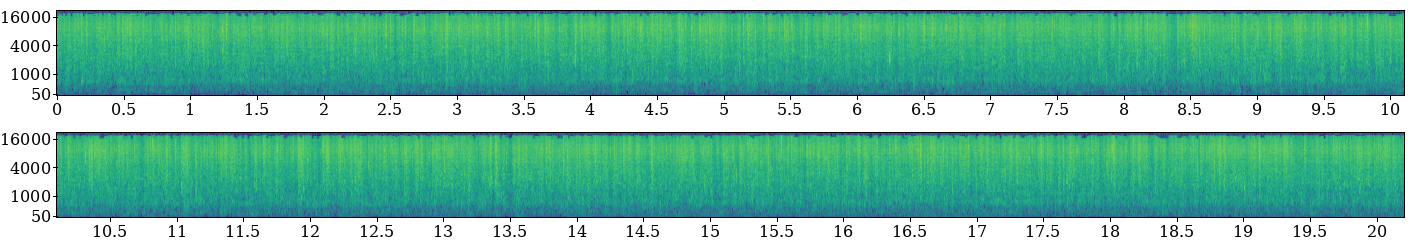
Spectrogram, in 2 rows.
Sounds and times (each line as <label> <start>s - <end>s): Little fountain 0.0s - 20.2s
